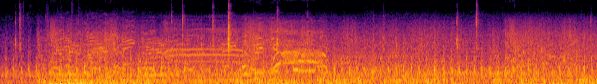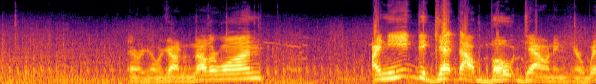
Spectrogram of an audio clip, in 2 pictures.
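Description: Water churns and splashes in a boat's wake.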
